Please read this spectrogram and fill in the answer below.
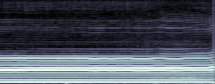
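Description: A man's voice holding one long vowel at a fixed pitch, loud and steady like a sung note, drawn out well past normal speech.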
